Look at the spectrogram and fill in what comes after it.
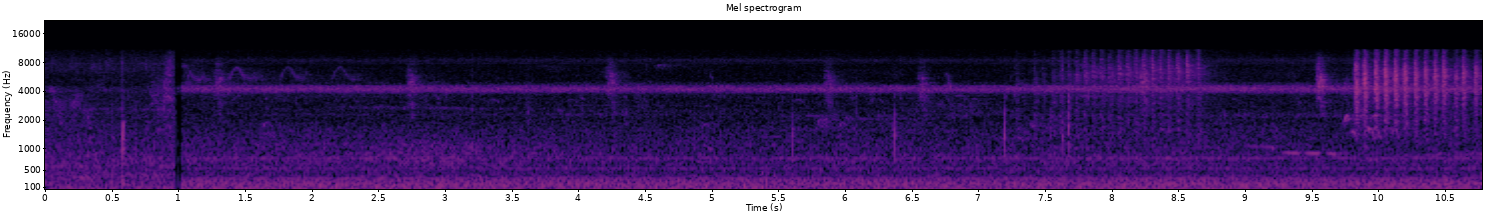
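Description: Birds calling: a few short chirps, then a loud, rapid chattering trill about eight seconds in and again near the end, over a faint steady high whine.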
